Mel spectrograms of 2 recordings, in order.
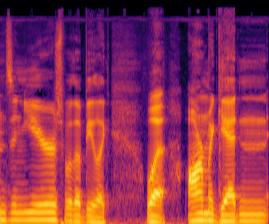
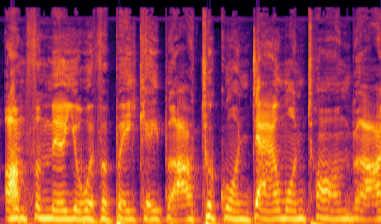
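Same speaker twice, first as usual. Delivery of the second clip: mock Australian accent; 6 semitones higher, 5 dB louder than usual. Mini boss villain boasting about beekeepers, mock Australian accent. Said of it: "a kinda New Zealand Australian accent".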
